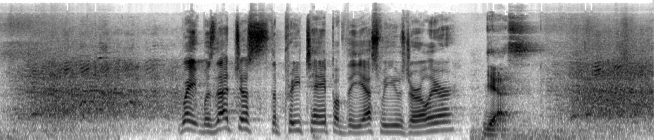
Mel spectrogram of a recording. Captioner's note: laughter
